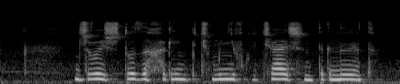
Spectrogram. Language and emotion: Russian, angry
